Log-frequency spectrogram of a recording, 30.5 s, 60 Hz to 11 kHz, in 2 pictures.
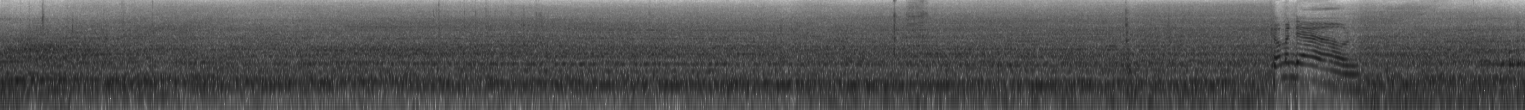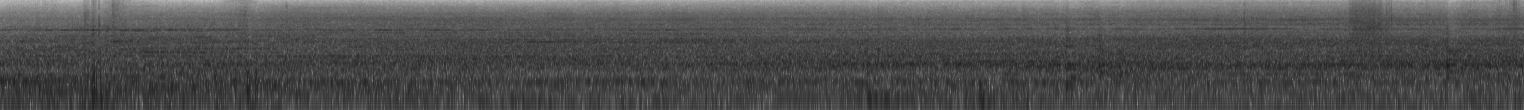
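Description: Steady whir of the International Space Station's cabin ventilation fans and equipment. About 13 seconds in, a brief sweeping sound with falling pitch is the loudest thing. From about 16 seconds on, a faint thin whine holds steady over the hum.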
